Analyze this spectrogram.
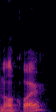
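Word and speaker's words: Melchior: Melchoir.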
